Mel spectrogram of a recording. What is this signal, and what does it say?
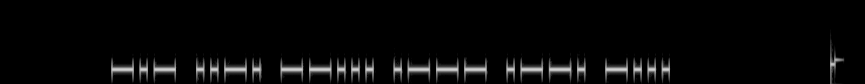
Morse code, heard as a keyed tone, about 17 wpm, 700 Hz. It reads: KF7JPB
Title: USA Call Signs - 6 Characters - 3x Character Spacing - 17wpm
